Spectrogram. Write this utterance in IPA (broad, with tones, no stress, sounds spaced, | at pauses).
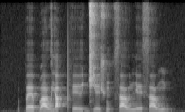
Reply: p ɛ˦ b a˦ ʊ̯ j ä˦ ʔ pʰ e˨ ɪ̯ d͡ʑ e˦ ʃ ũ˦˨ θ a˦ ʊ̯ n e˦ θ a˦ ʊ̯ ŋ ṵ˦˨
